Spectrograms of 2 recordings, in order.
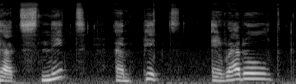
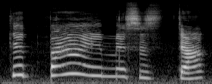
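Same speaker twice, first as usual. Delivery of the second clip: put-on much higher, tiny child's voice; small voice; 14 semitones higher than usual. A narrator's reading. Bear under the covers, saying a small goodbye. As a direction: say it small and hidden. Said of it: "His voice sounded very small".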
